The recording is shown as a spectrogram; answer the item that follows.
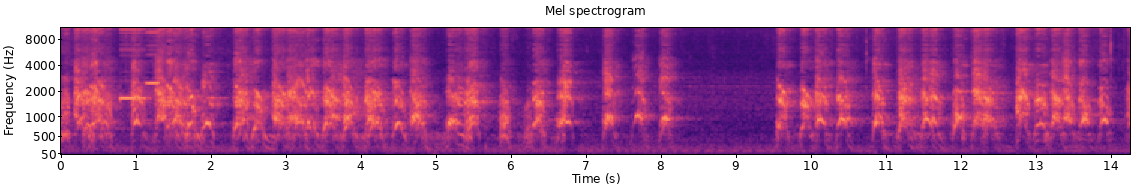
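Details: English Mastiff puppies, Geronimo x Edie litter at seven weeks old, barking together: dense runs of short, overlapping yaps and yips repeated almost continuously, with a brief quiet gap midway, then more rapid barking.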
